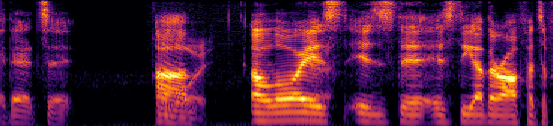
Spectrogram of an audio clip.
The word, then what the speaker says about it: Aloy: I always forget how to pronounce this one. Who? Aloy. That's it. Aloy.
